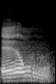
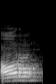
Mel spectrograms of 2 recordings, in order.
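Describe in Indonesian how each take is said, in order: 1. Vokalnya terlalu dipipiskan, seperti 'e'. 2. Vokalnya gelap dan membulat seperti 'o'. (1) "jangan berlebihan tipiskan, er, salah" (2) "jangan or or o, salah"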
